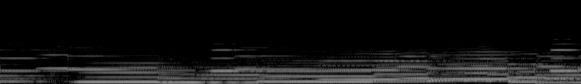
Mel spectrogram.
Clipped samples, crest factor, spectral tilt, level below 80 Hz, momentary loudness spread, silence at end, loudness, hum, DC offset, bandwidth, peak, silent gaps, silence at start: under 0.1%; 12 dB; -11 dB/octave; -64 dBFS; 4 LU; 0 s; -38 LUFS; none; under 0.1%; 4.7 kHz; -26 dBFS; none; 0 s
